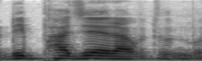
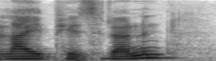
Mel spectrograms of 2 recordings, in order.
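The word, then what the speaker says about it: lipase: 하여튼 뭐 리파제라고도 뭐 그냥 발음이 좀 우리나라식으로 한국들이 발음이지만 영어는 라이페스라는 그 굳기름 효소가 이자에서도 나오고 또 어디서 나와요?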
